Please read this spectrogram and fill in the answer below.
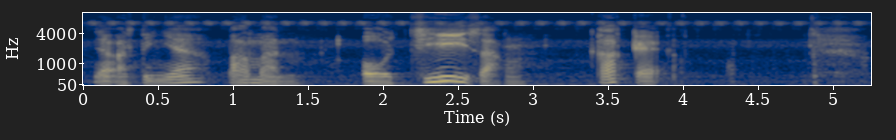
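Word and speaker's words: おじいさん: Perlu minasang perhatikan, bunyi vokal panjang dan pendek membedakan makna atau arti. Contohnya adalah oji-sang yang artinya kakek dan oji-sang yang artinya paman. Oji-sang kakek, oji-sang paman.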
